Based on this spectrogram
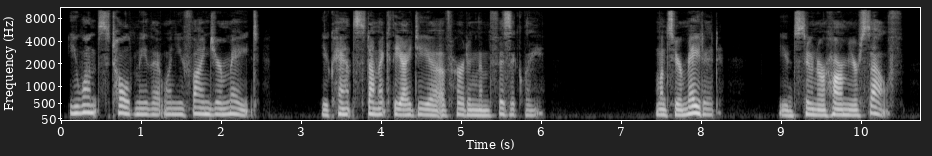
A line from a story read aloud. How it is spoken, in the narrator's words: she said quietly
